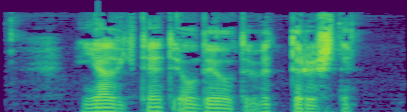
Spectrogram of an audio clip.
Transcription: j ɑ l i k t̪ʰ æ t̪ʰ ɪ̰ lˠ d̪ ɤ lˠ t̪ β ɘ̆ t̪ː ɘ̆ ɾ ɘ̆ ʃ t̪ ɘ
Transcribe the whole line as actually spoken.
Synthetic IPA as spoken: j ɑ l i k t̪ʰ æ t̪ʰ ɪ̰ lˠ d̪ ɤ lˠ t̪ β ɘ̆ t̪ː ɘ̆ ɾ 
